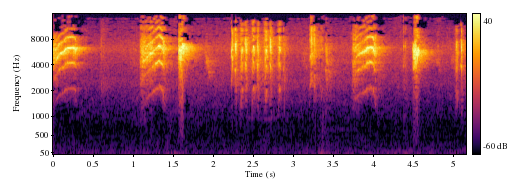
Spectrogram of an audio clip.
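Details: Kolibri ninja, a sunbird, on a bird-luring recording: high swooping whistles mixed with sharp clicks and a short rapid chattering trill, all thin and high-pitched.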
